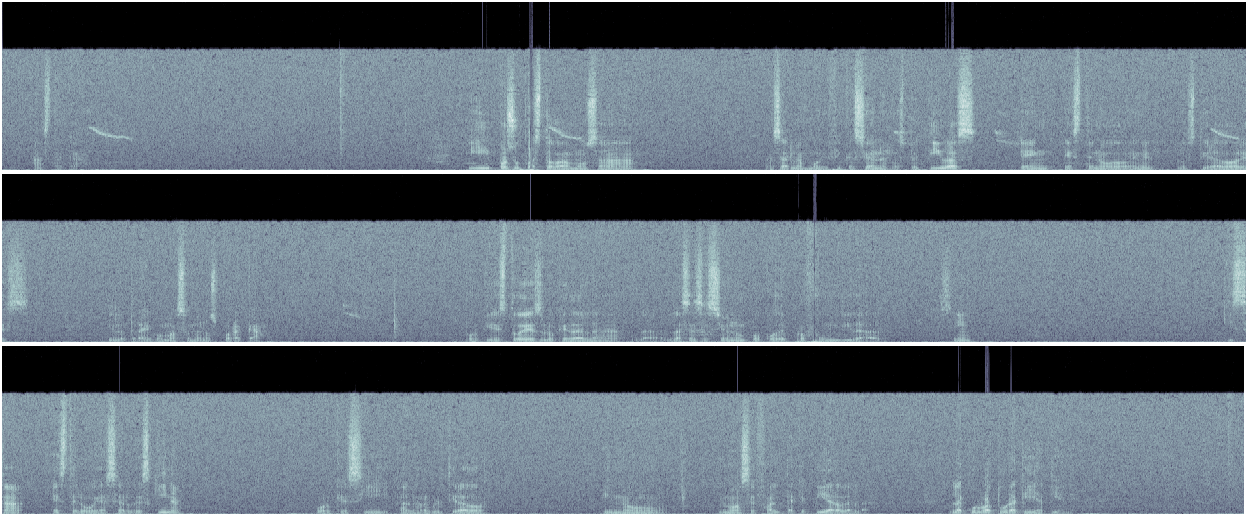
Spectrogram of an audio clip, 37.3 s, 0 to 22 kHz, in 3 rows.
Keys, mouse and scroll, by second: 2.7 click, 3.2 click, 4.9 click, 5.7-6.2 ctrl+scroll up 1, 7.3 click, 8.1 click, 9.1 click, 9.9 click, 11.1-12.3 drag, 12.9-16.3 drag, 16.9-17.3 ctrl+scroll down 2, 18.7 click, 19.4 click, 20.4 click, 21.1-23.4 drag, 25.3 click, 26.9 click, 28.4-30.4 drag, 31.4 click, 31.9-32.2 ctrl+scroll down 2.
